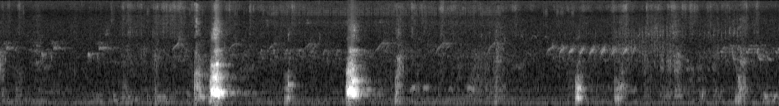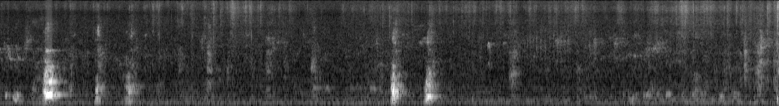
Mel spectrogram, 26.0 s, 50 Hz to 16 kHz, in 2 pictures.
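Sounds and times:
dog barking: 3.2 - 4.0, 5.8 - 7.2, 9.6 - 10.5, 13.7 - 15.3, 19.5 - 20.4.

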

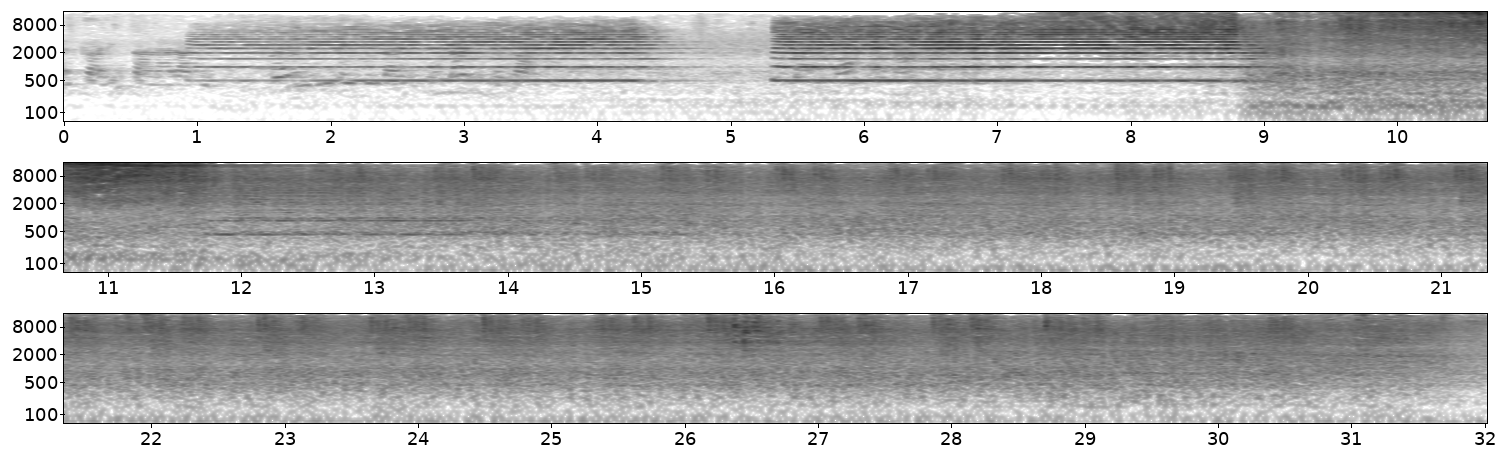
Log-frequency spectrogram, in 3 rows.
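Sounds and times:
train rushing past: 0.9 - 32.0
wheels clacking over rail joints: 9.1 - 32.0.

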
